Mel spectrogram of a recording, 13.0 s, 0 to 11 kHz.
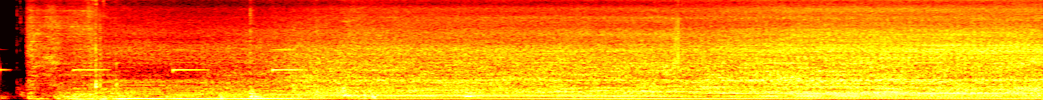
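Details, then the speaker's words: Infiniti G20, 20 years old, after AC compressor bypass to cure pulley whine: steady, even idle with low smooth hum and no whine; normal idle. "oh no more wine nice and quiet it should be good"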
